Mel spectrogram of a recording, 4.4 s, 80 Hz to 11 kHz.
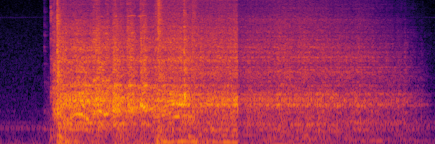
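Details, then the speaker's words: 1973 Plymouth Cuda 340 small block that starts on starter fluid but won't stay running, low fuel pressure suspected, first try on gas only after new oil pressure line: catches, runs loud two seconds, then fades; engine start attempt. "so the goal right now is to see if we can get her to start with just on gas no not using any starting fluid"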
